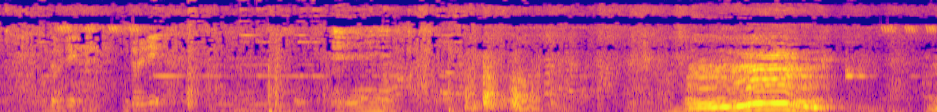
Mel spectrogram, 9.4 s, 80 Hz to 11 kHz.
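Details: Jumbo sacrificial cow weighing about one ton, kept for Eid al-Adha in 2024, gives one long, loud, rising-then-falling moo near the end, after stretches of background music and murmuring voices.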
